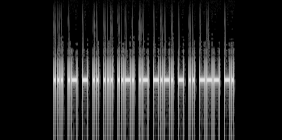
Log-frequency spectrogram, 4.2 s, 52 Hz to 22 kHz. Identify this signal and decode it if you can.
Morse code, heard as a keyed tone, about 44 wpm, 700 Hz. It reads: SATISFACTION
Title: Top 1751-2000 Words 45wpm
